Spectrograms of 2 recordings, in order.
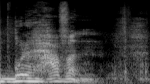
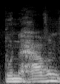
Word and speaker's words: Bunnahabhain: we have a well a weird spelling and pronounce whiskey it's the buah Haven bun Haven 12 years old uh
